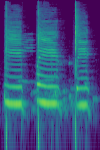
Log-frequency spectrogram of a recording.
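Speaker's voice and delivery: loud, high honk imitation; mock horn blasts; car horn beeps. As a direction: beep like impatient drivers. Cars honking behind.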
